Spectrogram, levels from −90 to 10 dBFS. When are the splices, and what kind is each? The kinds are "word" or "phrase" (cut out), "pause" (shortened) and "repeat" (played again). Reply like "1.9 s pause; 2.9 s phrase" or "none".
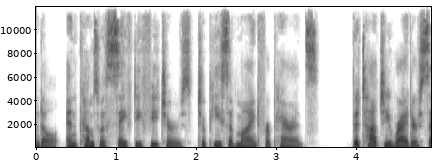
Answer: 2.1 s word; 3.8 s pause

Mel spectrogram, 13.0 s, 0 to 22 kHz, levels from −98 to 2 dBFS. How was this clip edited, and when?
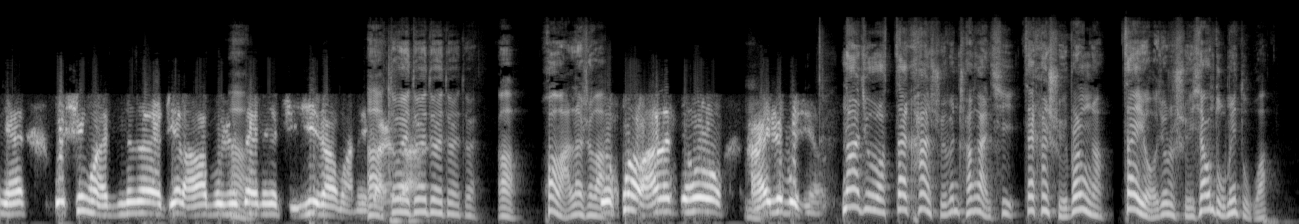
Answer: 11.1 s pause

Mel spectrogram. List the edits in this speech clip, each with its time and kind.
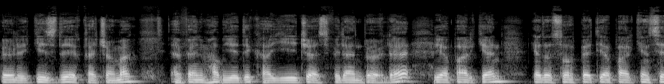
2.2 s word; 3.6 s word; 4.3 s word

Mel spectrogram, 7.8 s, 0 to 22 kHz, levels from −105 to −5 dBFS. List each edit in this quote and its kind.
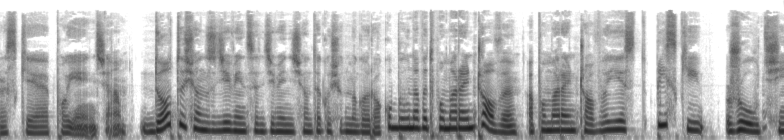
1.3 s pause; 5.2 s pause; 6.5 s pause

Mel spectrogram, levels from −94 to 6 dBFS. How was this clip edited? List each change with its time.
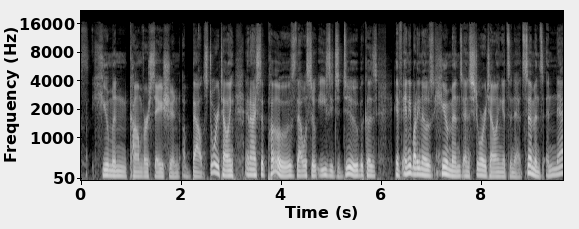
6.1 s pause

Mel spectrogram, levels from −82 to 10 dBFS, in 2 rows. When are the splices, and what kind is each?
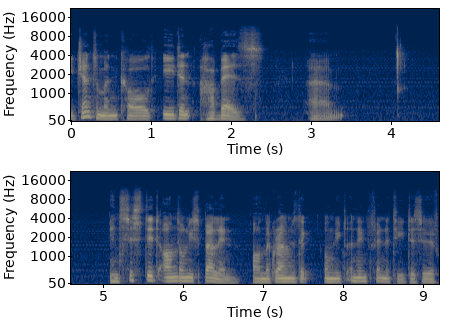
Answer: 2.7 s pause; 5.9 s word; 6.8 s pause; 8.0 s word

